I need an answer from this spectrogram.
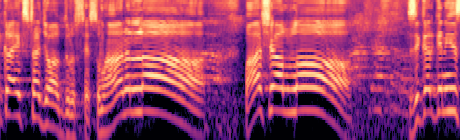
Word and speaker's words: سبحان اللہ: دیکھیں با میں کلکلا ہوا, ہا کی ادائیگی ہوئی اور سبحان اللہ.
